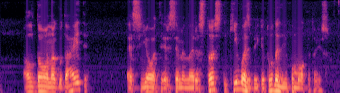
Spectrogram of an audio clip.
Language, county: Lithuanian, Panevėžys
